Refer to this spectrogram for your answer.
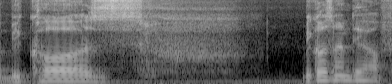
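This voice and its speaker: A man's dark, mellow voice with lively intonation and an Arabic accent. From Egypt. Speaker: entrepreneur and former marketing executive. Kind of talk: podcast interview. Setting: studio. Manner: animated.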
